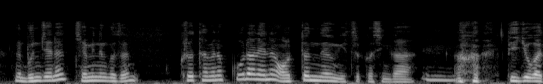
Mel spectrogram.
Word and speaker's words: 꾸란: 자, 오늘 금요일 이슬람 알아보는 시간 선교사 이정순 씨 모시고 저희들은 이제 코란이라고 발음을 했었는데 자, 꿀안 그리고 또 구약 성경과 그 차이점이 더 해석하는 방향이 다르다고 합니다.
